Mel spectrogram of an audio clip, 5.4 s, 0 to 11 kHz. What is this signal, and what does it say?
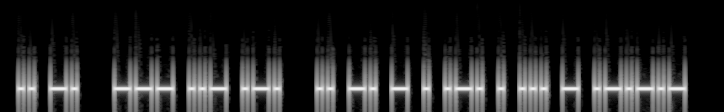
Morse code, heard as a keyed tone, about 30 wpm, 700 Hz. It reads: IN OUR INTEREST.
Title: Sentences from Top 1300 Words 30wpm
